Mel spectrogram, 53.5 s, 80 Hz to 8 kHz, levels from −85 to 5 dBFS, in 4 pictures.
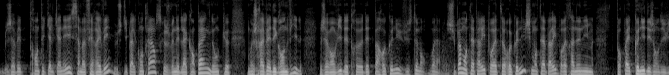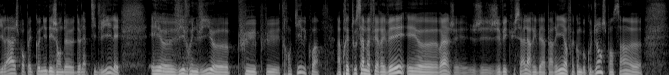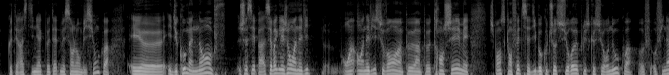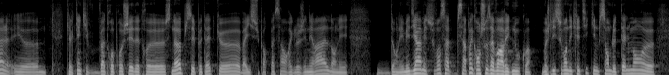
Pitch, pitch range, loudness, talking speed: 120 Hz, 110-135 Hz, -32 LUFS, 245 wpm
